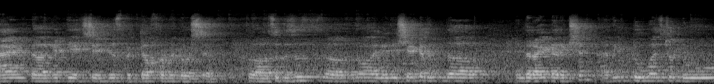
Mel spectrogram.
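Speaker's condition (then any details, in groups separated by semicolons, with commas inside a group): No condition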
